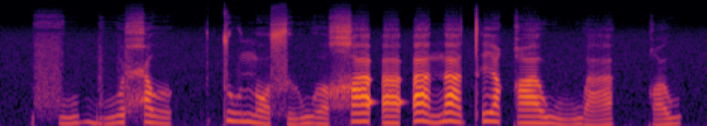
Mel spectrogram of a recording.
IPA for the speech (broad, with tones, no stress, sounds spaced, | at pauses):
f u˩˧ b u˩˧ ħ ɤ˧˩ | t u˥ n ɔ˧˩ s ɯ˩˧ w ɤ˧˩ χ a˥ ʔ a˧ ʔ a˥˧ n a˥˧ tʼ e˥˧ q a˧ w u˩˧ w a˩˧ | q u˩˧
